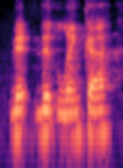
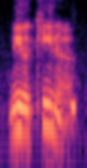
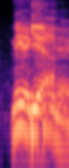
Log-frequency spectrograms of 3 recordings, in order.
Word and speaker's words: Ntilikina: Yeah, Nitlinka.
